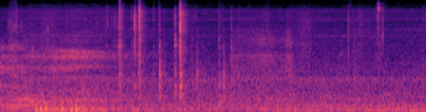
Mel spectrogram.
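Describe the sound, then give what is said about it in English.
A few sharp plastic clicks and snaps come at irregular moments, one slightly louder than the rest, over a steady low background hum with no talking: plastic tabs being pushed with the thumbs so they latch back into place. “push will latch it in place and I'll do both of them at the same time They make a little bit of a crunching or a snapping noise.”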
